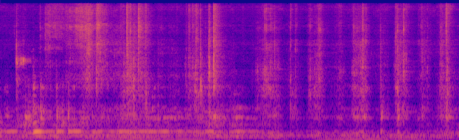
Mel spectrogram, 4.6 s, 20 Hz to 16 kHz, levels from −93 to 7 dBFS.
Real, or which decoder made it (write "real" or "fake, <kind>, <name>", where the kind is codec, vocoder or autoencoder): fake, codec, SNAC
